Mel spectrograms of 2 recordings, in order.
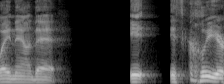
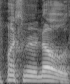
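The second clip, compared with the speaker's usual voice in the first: normal talking voice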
